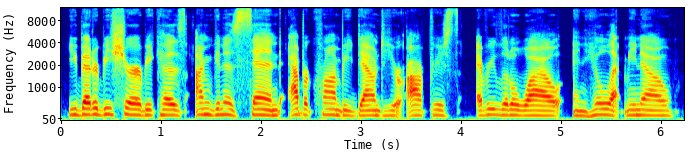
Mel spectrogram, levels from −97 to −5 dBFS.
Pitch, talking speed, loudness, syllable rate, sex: 160 Hz, 210 wpm, -20 LUFS, 6.1 syllables/s, female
